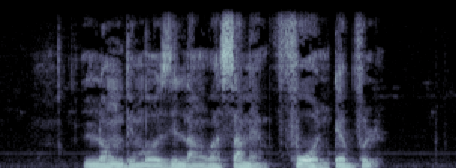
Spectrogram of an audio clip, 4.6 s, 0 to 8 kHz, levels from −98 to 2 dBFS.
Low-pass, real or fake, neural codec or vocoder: 7.2 kHz; real; none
